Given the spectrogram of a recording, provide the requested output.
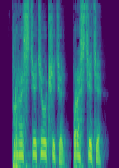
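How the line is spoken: Cowering student's timid babble. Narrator (Russian): залепетал ученик, съежившись

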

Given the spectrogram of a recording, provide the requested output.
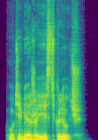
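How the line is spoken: Calm question. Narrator (Russian): спокойно спросил Снорри

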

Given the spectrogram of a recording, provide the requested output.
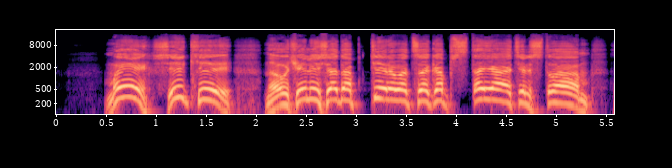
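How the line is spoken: Yelling over music. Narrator (Russian): заорал Джасван, стараясь перекричать музыку

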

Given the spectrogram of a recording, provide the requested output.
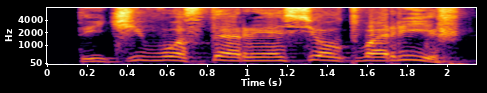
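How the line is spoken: Yelled. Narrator (Russian): заорал он на Митрича

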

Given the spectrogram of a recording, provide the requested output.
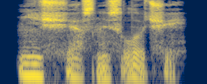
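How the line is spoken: Repeated almost in whisper. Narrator (Russian): повторил Стью чуть ли не шепотом

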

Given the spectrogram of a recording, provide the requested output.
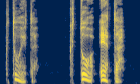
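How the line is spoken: Sobbing whisper. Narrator (Russian): Ника всхлипывала и шептала

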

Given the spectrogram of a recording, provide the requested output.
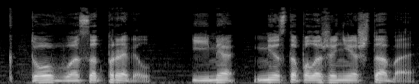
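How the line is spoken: Interrupting, venomous hiss. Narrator (Russian): Попытался рассмеяться мужчина мне в лицо, перебивая на полуслове, после чего ядовито процедил

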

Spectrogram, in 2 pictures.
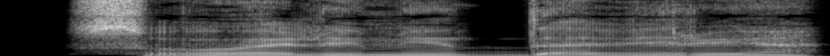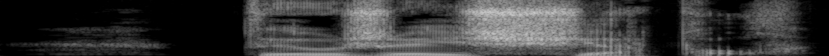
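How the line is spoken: Muffled, lifeless voice. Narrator (Russian): глухо ответил я безжизненным голосом

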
